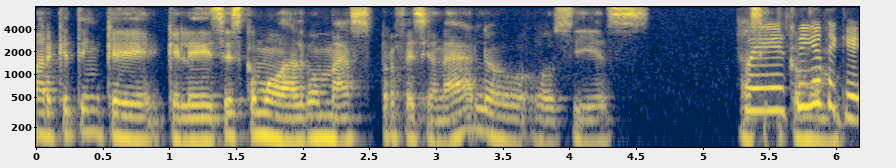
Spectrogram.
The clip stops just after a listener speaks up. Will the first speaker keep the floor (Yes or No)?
No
